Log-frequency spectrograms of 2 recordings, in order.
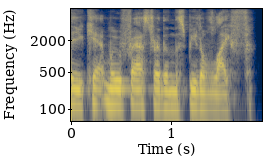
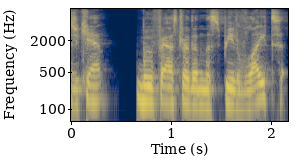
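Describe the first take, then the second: First: "life" brought down as the punchline; fall on LIFE. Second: "light" lifted at the end, left open for the twist; rise on LIGHT. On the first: Podcaster pitching his own twist on Einstein, falling on "life". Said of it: "I say". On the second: Podcaster quoting Einstein to set up his own twist, rise on "light". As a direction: set up the quote with "light" rising. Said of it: "Albert Einstein says". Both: Shown as a demonstration.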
